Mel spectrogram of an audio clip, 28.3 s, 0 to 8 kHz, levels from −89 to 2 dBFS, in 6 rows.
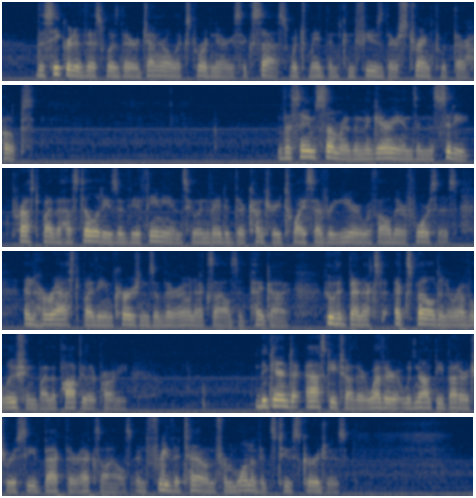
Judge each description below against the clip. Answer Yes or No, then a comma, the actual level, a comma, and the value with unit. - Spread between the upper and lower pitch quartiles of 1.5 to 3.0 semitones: Yes, narrow, 2.6 semitones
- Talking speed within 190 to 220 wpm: Yes, average, 195 wpm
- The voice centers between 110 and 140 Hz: Yes, low, 135 Hz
